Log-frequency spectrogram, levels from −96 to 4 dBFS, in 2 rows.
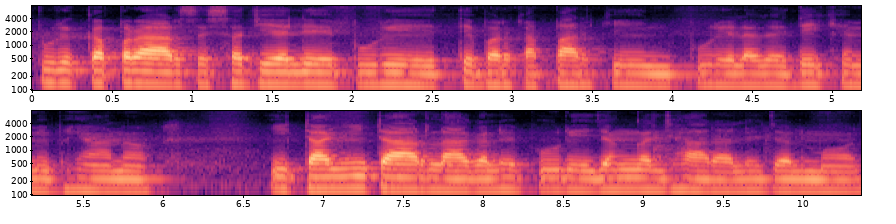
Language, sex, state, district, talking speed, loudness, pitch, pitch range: Hindi, male, Bihar, Samastipur, 150 wpm, -19 LUFS, 120 Hz, 115-125 Hz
